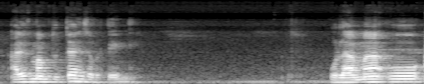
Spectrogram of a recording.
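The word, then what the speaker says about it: علماءُ: Ulama'u, auliya'u kan diakhiri alif hamzah ini namanya alif mamdudah. Nah, makanya di sini tidak dibaca ulamaun, tidak, tapi ulama'u.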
